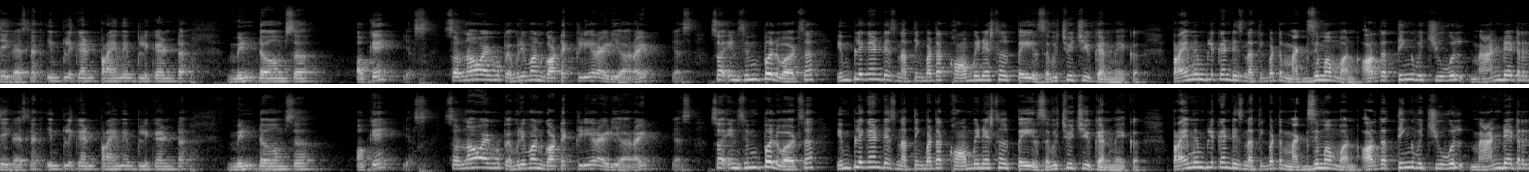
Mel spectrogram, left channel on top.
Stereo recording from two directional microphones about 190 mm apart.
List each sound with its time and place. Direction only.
0.0 s speech: 15° right (ahead or behind)
0.6 s speech: centre (ahead or behind)
4.5 s speech: 25° right (ahead or behind)
7.2 s speech: 30° right (ahead or behind)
